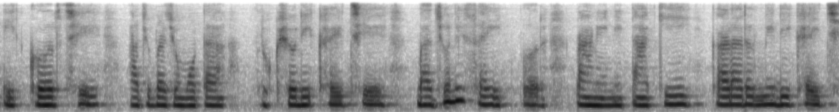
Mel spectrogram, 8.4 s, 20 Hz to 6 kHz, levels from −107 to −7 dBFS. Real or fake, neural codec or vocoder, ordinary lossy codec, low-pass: fake; autoencoder, 48 kHz, 128 numbers a frame, DAC-VAE, trained on Japanese speech; none; 5.4 kHz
